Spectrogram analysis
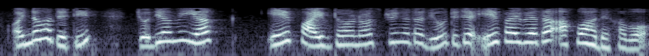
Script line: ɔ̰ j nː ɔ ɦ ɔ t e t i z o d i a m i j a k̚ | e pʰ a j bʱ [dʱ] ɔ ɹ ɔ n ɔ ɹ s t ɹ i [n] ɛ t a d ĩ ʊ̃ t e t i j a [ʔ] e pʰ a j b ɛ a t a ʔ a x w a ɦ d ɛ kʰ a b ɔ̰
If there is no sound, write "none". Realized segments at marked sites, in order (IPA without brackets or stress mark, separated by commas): dʱ, ŋ, ʔ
